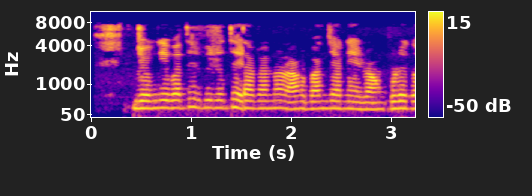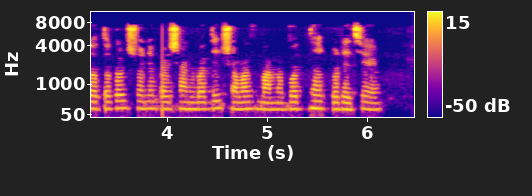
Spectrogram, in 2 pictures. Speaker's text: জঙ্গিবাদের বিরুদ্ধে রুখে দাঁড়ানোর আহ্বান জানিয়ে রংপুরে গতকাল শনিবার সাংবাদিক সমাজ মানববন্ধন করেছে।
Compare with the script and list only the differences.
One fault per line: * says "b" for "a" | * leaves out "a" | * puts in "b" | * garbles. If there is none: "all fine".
* leaves out "রুখে"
